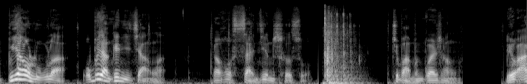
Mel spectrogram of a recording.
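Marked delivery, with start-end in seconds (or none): 0.0-1.7 raised, exasperated refusal; agitated. A narrator's reading. Carrie loses patience with Axi, agitated and higher. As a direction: cut off the argument impatiently. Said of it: "Carrie这时候也急了".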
